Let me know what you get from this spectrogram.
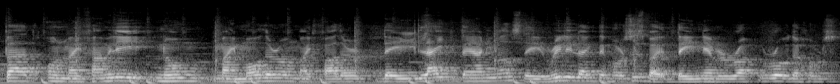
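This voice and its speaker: A young adult Colombian man with a Spanish accent, speaking thoughtfully as an interview guest in halting non-native English. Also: medium pitch, little pitch movement. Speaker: guest, show jumper. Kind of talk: conversational interview. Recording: echoey room, faint music.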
